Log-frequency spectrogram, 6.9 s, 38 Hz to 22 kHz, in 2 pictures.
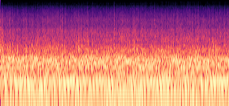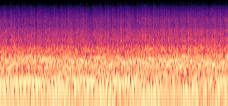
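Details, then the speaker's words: Chrysler 440 Six Pack V8 with rebuilt triple carbs: loud fast idle with rough, uneven drone; water-bottle test finds cold exhaust pipes, two per side, four cylinders not firing; carb or other cause not yet known. "Nick uses a water bottle to check that the engine is firing on all eight cylinders he finds two cold pipes on the passenger side and two more on the drivers four cylinders are not working"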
